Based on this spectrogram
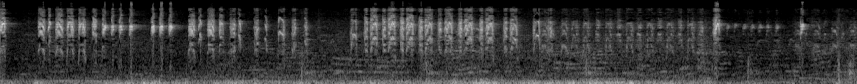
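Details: Sooty-headed bulbul delivering dense, rapid high chatter in long runs that fade toward the end, over a low background murmur.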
